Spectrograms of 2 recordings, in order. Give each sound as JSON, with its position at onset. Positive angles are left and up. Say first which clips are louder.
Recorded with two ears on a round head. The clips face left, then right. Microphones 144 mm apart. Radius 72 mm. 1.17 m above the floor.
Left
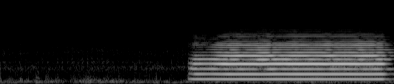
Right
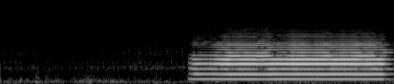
{"t": 1.9, "sound": "a trumpet", "louder": "right 1 dB", "side_deg": 5, "distance_m": 3.0}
